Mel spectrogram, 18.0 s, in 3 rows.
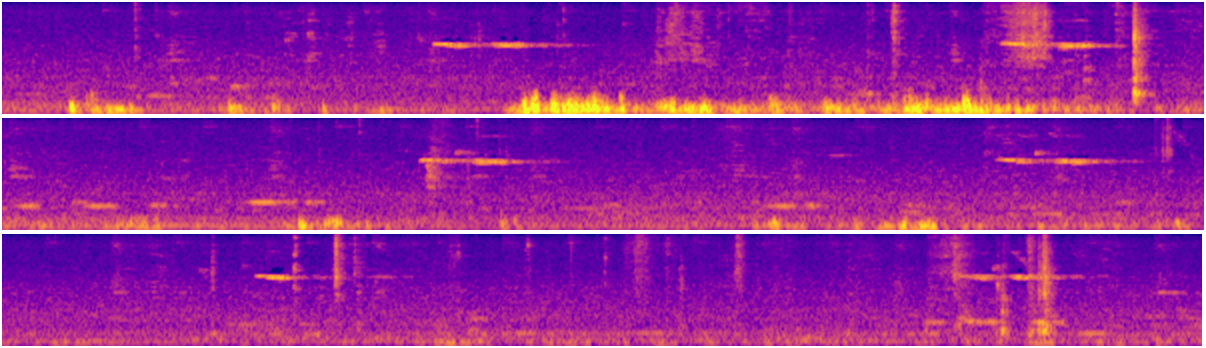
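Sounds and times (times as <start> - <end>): quiet outdoor ambience: 0.0 - 18.0
bird chirping: 0.8 - 3.0, 4.9 - 12.0, 12.6 - 14.6, 16.6 - 18.0
hands clicking among plants: 4.3 - 5.8, 13.0 - 17.5.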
